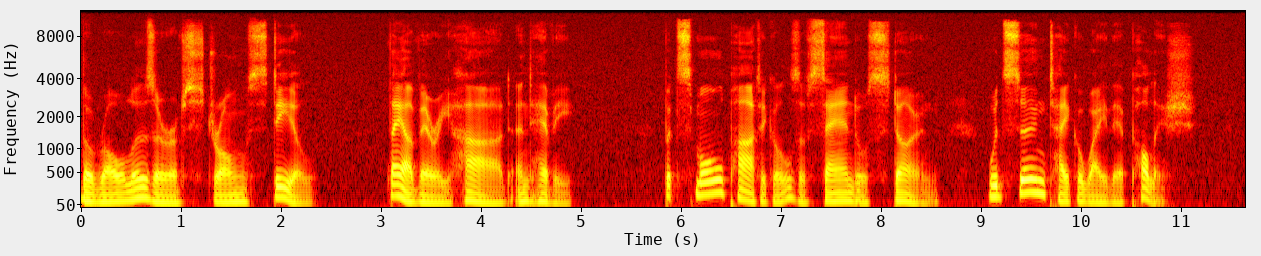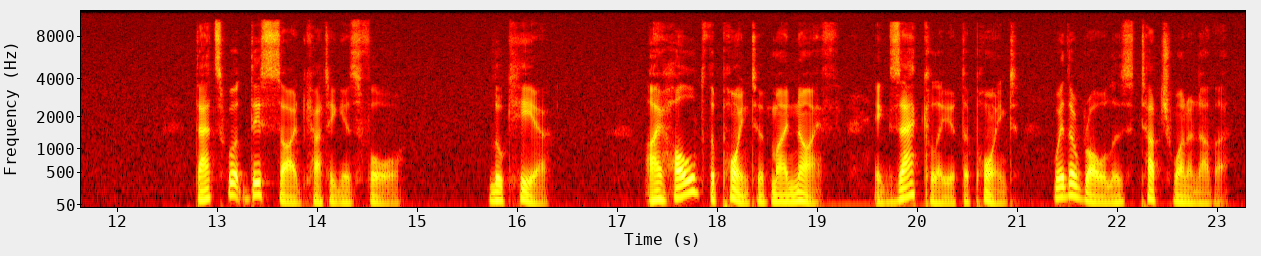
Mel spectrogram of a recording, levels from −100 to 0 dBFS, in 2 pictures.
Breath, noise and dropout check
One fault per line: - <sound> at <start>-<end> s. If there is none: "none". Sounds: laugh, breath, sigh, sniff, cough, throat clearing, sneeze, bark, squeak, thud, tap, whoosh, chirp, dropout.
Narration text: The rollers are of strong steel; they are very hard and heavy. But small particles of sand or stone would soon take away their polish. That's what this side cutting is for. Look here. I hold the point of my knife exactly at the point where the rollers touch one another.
none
